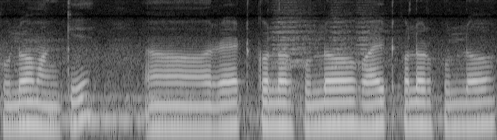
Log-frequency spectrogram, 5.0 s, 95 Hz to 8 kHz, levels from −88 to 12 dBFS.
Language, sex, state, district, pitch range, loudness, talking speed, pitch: Odia, female, Odisha, Sambalpur, 150-160 Hz, -17 LUFS, 110 wpm, 155 Hz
